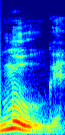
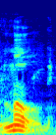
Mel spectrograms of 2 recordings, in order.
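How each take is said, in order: First: The vowel is a long 'oo' sound. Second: The vowel is a long 'oh' sound. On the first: The speaker calls it wrong. "it's not pronounced Moog, which is the way it's spelled" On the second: The speaker calls it right. "I have it from the gentleman's mouth that it is spelled Moog"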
